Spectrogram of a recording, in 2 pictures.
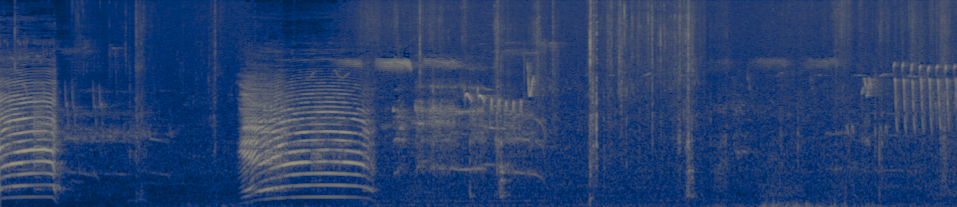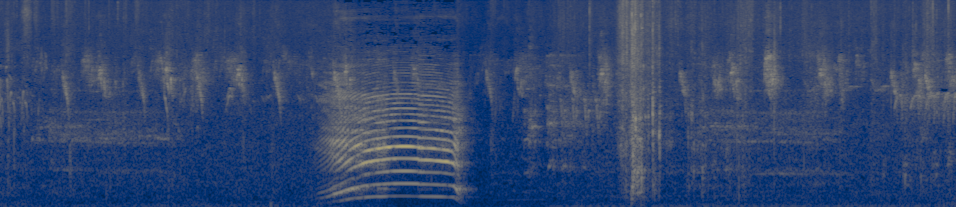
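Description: A cow mooing twice, each moo about two seconds long and rising then falling in pitch, with the tail end of another moo at the very start. Fainter short clicks and chirps fill the gaps.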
